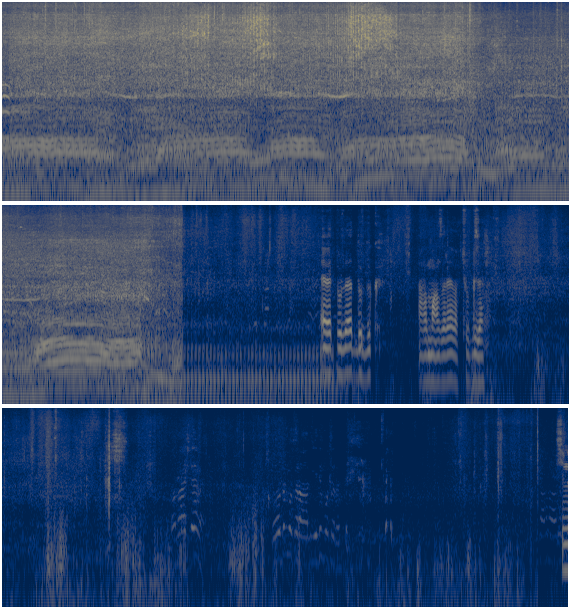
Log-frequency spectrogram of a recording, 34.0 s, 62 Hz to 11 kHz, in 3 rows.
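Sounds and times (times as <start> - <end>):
quad bike engine revving: 0.0 - 18.0.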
